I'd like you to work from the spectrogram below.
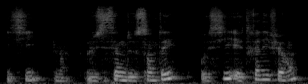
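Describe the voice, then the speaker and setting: A woman's voice: lowish voice, lively intonation, a little fast, mellow, husky, recorded from a distance. A woman from France hosting a solo travel podcast, talking in a chatty, wry way with joking asides. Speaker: podcast host.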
